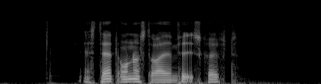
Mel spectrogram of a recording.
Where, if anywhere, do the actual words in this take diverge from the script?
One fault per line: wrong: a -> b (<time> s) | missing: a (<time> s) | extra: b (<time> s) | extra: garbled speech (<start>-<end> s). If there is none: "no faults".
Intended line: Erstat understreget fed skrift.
no faults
